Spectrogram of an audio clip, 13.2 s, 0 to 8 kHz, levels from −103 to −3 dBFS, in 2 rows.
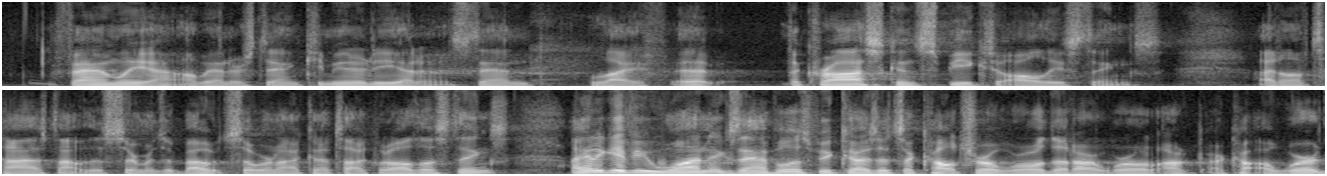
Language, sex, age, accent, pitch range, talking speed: English, male, 40-59, American, 95-125 Hz, 260 wpm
